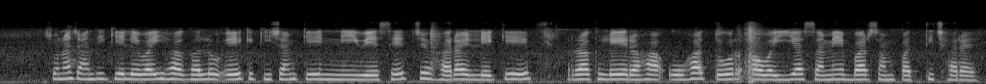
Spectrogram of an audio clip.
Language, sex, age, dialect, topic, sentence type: Chhattisgarhi, female, 18-24, Western/Budati/Khatahi, banking, statement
